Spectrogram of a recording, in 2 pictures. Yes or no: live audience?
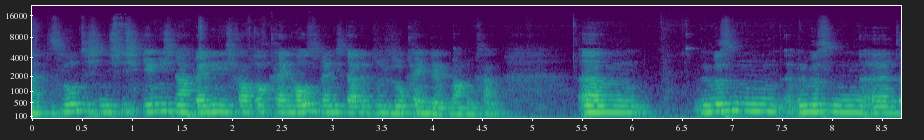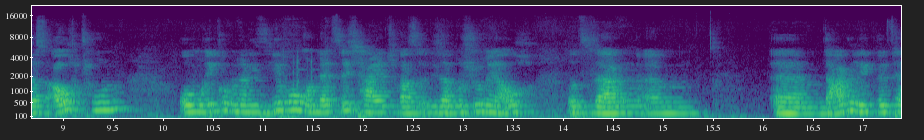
yes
